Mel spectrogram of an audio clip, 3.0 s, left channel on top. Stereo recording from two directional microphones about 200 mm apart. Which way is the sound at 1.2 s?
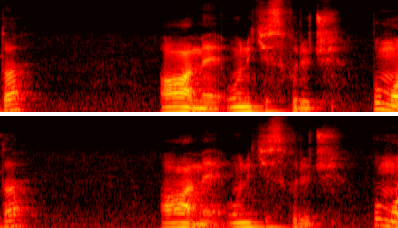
55° left (ahead or behind).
